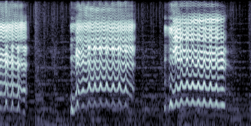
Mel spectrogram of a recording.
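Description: A man imitates a goat with his voice, giving three drawn-out, wavering bleats separated by short pauses, loud and close with no other sounds.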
